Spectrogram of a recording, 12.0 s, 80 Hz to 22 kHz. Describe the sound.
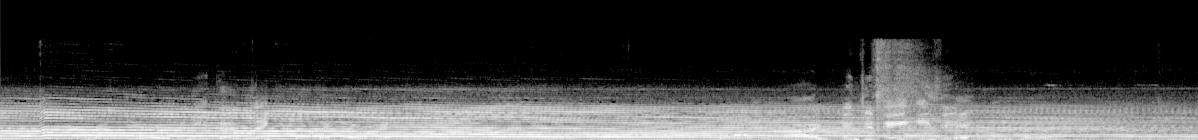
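A fire engine siren, Rockdale County Engine 9, rolling in a holiday parade, holds a loud, steady, harmonic-rich wail whose pitch drifts slowly downward, with short chirping warbles breaking in now and then.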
